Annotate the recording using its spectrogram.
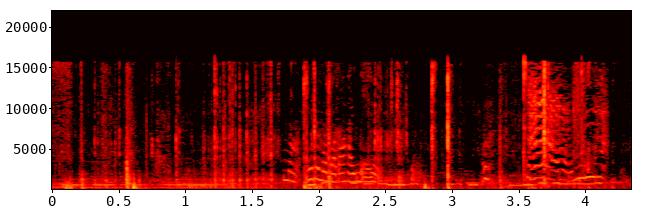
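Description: A screwdriver turns small screws with faint clicks.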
